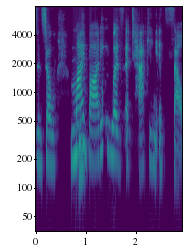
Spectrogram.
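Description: A woman speaks at a moderate pace in an ordinary speaking voice of medium pitch. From US, child of Italian and Argentine immigrants. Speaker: minister and personal trainer, author. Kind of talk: casual interview.

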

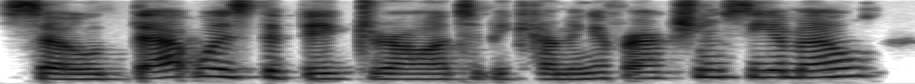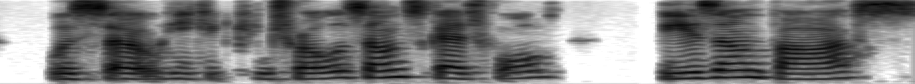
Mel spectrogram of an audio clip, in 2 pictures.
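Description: Speaking with an Appalachian accent, a woman uses a fairly high pitch and fairly even intonation at a moderate pace. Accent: US Southern (Appalachian). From Kentucky, Appalachia. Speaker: sales call team member. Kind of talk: casual interview. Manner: relaxed.

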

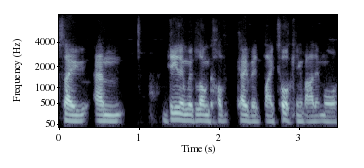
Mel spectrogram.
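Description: A man speaks at a fairly low pitch, somewhat breathy, with monotone, flat intonation. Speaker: Green Party politician. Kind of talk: interview.

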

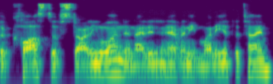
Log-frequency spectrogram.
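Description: A man speaks with a Rhode Island accent. His pitch is fairly low and his intonation fairly even. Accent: Rhode Island, New England. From US Northeast, Rhode Island. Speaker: healthcare imaging worker. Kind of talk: advice call-in conversation.

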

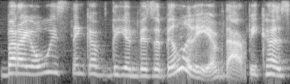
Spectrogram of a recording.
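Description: A woman speaks in a normal speaking voice with an American accent. Her intonation is lively and her pace is moderate. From Venezuela, raised in the US. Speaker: business coach, former nurse. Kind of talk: interview conversation.

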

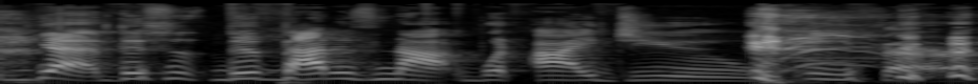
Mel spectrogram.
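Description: Noticeable background noise accompanies a woman talking at a fairly slow pace. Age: 20s. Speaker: digital media founder and writer. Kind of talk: casual interview.

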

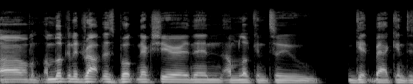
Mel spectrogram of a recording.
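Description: A man with an American accent speaks at a fairly quick pace in an unremarkable speaking voice, his pitch fairly low with ordinary variation, on a very clean recording with a silent background. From New York. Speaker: chef. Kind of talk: casual chat.

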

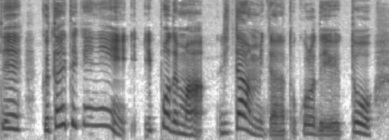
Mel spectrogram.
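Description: A woman talks at a moderate pace. The recording is very clean with a silent background and a dry, close sound with no echo. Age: 30s. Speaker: startup founder and CEO. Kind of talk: interview.

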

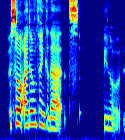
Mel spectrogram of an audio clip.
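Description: In a Chinese accent, a woman speaks at a moderate pace. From China, Zhejiang. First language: Mandarin Chinese. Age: 40s. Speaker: novelist and filmmaker. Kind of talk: interview. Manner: halting.

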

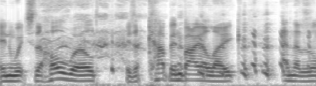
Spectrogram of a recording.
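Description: A natural voice reading aloud

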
